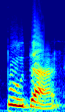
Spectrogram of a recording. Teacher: 不 但 is fourth tone, both are fourth tone, which is a falling tone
